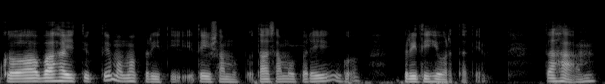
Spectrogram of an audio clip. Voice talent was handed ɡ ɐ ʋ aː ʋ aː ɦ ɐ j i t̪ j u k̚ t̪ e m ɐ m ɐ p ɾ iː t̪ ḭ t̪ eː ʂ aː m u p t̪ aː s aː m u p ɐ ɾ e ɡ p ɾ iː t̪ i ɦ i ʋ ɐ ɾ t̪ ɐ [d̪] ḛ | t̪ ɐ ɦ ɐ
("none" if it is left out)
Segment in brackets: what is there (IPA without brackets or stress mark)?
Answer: t̪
